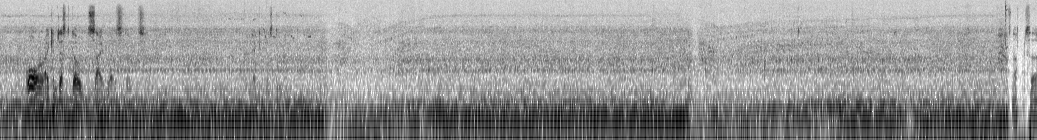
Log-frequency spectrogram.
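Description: A tractor engine hums steadily as it drives.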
